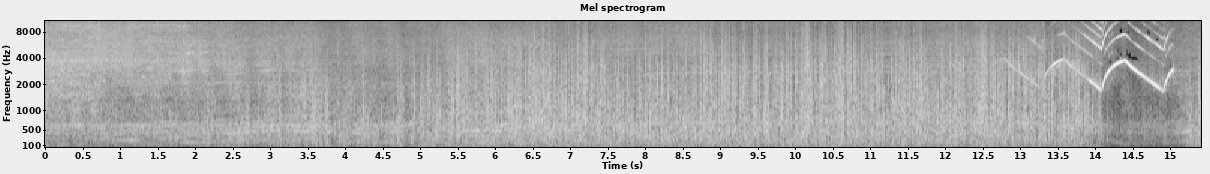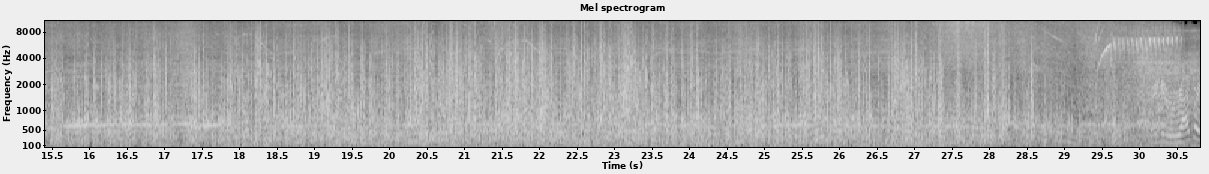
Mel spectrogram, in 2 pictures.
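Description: A vehicle engine running steadily under heavy wind and open-air noise. About halfway through, a brief warbling whistle rises and falls a few times.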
